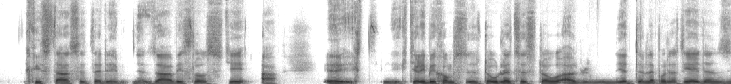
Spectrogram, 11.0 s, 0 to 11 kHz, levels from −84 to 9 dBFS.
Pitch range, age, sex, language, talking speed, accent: 90-100 Hz, 60-79, male, Czech, 95 wpm, native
